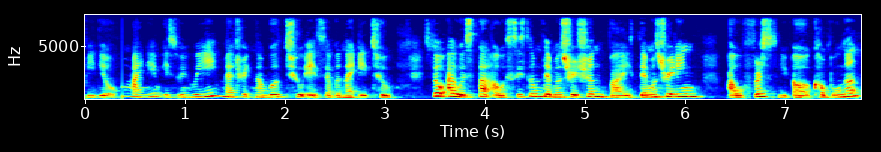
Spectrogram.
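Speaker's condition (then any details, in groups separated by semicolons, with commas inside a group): No condition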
